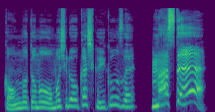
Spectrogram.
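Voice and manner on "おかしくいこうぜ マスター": high-pitched enthusiastic call; rousing shout. Acted. Warrior cheering on his master, rousing shout.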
